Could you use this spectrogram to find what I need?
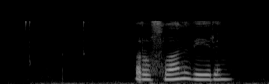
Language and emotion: Russian, neutral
